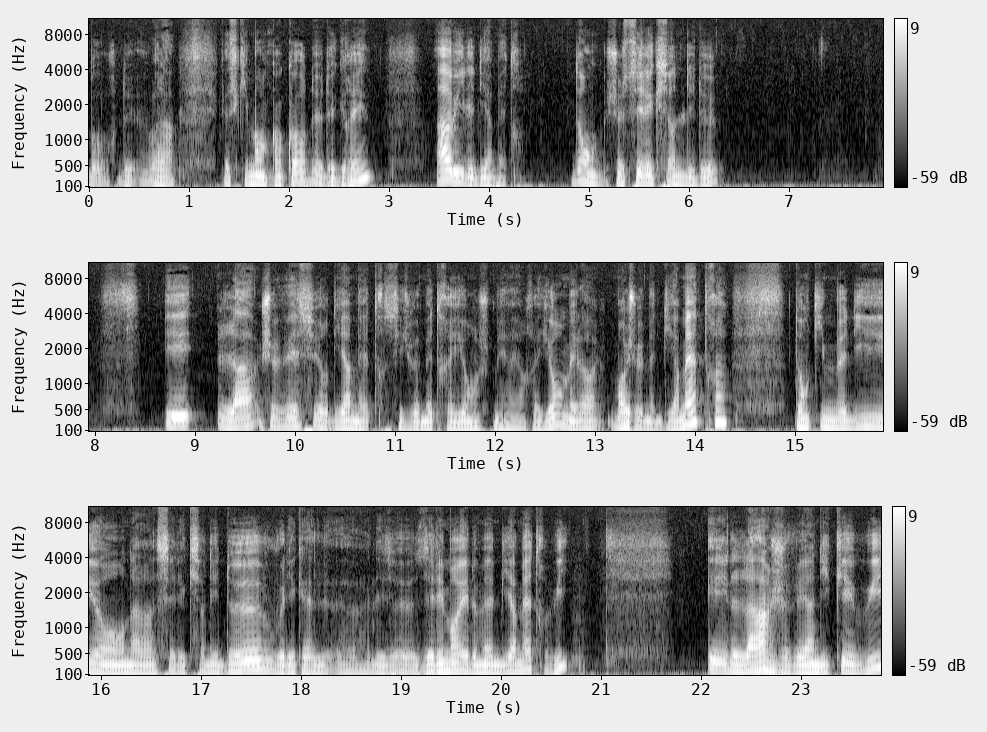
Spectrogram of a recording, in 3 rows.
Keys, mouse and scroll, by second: 2.0 click, 4.2 click, 5.2 click, 7.8 ctrl+click, 9.9 click, 12.8 click, 20.5 click, 21.0 click, 23.7 KP_8.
